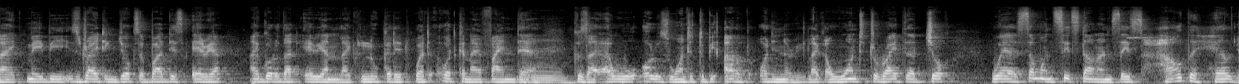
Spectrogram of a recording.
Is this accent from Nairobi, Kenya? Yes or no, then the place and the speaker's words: no; Kakuma, Turkana County, Kenya; also born or lived in Uganda; now in South Sudan; I was actually born in Kenya, bro. I was born here. I was born in Kakuma. Refugee camp.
